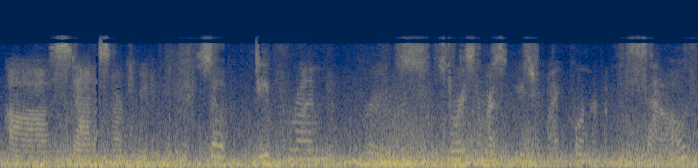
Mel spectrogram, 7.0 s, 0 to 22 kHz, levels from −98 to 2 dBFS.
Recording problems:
garbled, watery; badly; nothing above 7.5 kHz
wind noise on the microphone; heavy; 1 dB below the speech

